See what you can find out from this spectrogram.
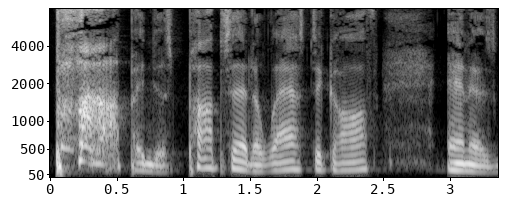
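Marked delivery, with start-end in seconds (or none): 0.0-0.6 sudden high-pitched pop sound; imitated pop. Dad snaps the elastic off, imitated high pop. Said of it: "and he goes".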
